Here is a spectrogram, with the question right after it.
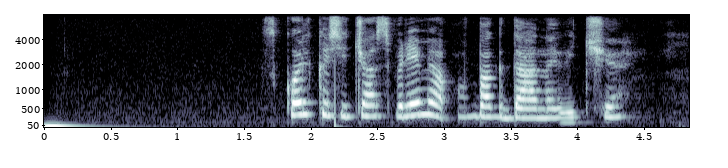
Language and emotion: Russian, neutral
